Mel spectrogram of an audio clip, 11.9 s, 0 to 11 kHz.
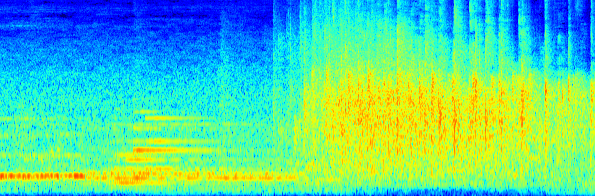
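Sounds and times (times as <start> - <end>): held music chord: 0.0 - 6.4
audience applause: 5.4 - 11.9.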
